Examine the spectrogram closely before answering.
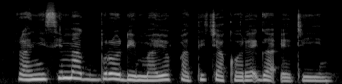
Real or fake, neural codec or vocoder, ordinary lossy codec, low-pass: fake; vocoder, 44.1 kHz, 128 mel bands every 512 samples, BigVGAN v2; none; 19.8 kHz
